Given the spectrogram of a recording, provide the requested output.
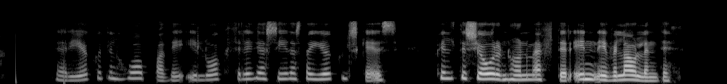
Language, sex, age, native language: Icelandic, female, 40-49, Icelandic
